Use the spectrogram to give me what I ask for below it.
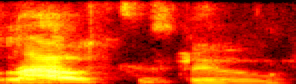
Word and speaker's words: Lao Tzu: That's Lao Tzu.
